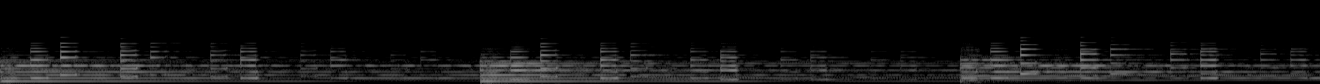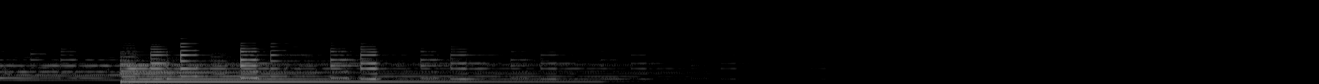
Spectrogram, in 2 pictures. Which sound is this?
Music > Multiple instruments
a short piece of an lofi track, created in ableton, using some rhodes, piano and pluck sounds, keeping it simple and clean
